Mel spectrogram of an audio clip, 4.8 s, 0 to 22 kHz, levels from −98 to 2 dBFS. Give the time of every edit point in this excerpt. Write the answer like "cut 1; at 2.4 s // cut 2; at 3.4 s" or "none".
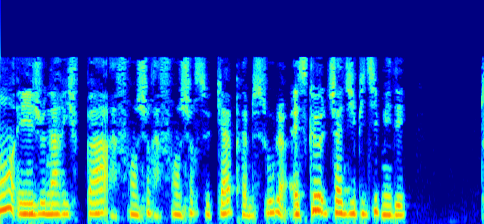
cut 1; at 1.1 s // cut 2; at 1.5 s // cut 3; at 2.4 s // cut 4; at 3.8 s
